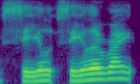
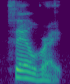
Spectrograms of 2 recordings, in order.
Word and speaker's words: Sailrite: Am I saying it wrong? Sailorite? Sailrite? Yeah. Sailrite.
